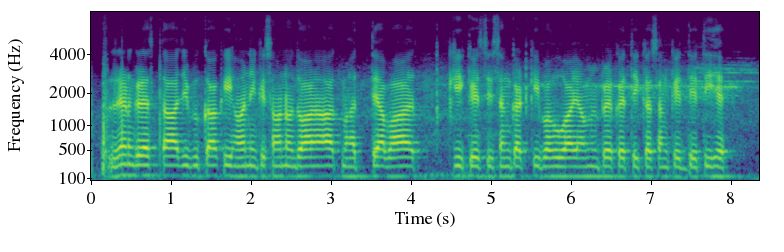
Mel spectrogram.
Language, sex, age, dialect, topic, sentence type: Hindi, male, 18-24, Awadhi Bundeli, agriculture, statement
